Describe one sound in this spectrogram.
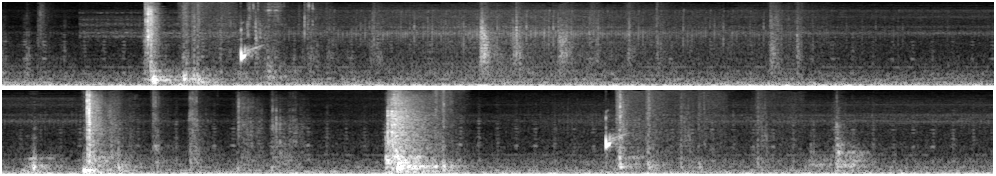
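A small robot taps and clicks as it moves across a hard floor.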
